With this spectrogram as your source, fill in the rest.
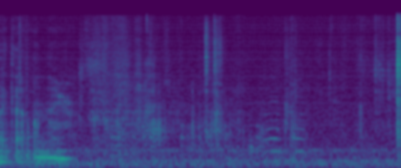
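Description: Planner pages flip and flutter.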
